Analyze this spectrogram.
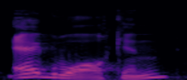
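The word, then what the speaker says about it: Eguakun: offensive side their Center Kingsley egg Walken I looked it up that's how you say that I would have never guessed that's how you pronounced that egg Walkin uh 26 starts at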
